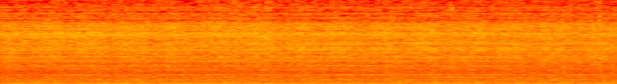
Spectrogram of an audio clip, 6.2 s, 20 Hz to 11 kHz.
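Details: Ameristar 4-ton AC in 106F heat after replacing a failed Genteq capacitor with a Mars 60/5: steady low hum with even fan rush and no knocks, rattles or chatter; condenser and compressor running normally.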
